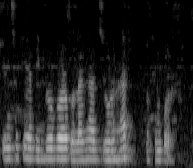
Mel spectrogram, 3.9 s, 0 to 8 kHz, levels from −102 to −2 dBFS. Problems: none marked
